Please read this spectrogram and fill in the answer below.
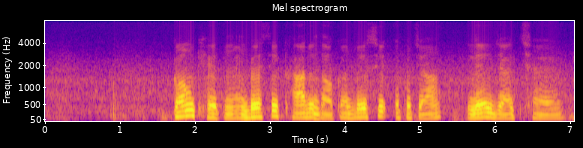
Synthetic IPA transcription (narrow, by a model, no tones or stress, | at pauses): kəmkʰeːt̪mẽbeːsikʰaːɾd̪ɔːkəbeːsiʊpt͡ʃaːleːld͡ʒaːt̪t͡ʃʰɛɛ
